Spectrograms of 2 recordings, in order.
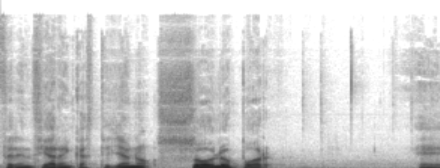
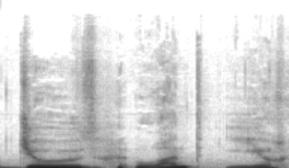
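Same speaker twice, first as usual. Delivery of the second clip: put-on Spanish accent in English; much slower than usual. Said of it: "puedo imaginar a un español diciendo".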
